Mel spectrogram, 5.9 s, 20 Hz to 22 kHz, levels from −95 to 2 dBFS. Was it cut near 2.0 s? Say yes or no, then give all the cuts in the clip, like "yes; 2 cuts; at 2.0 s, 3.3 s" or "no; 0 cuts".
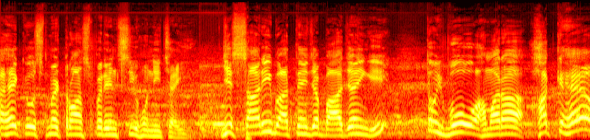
yes; 1 cut; at 2.0 s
